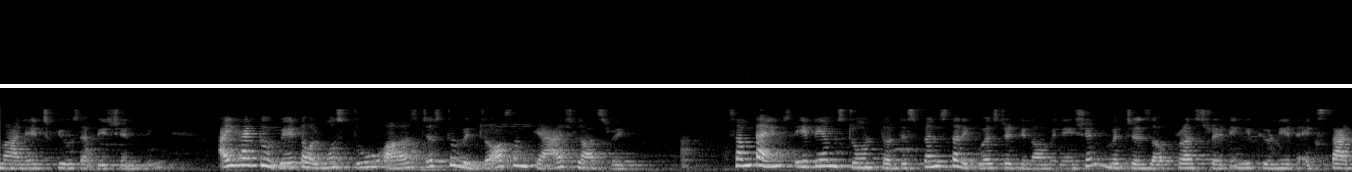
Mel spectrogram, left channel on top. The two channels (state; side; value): silent; left; 61 dB below the other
